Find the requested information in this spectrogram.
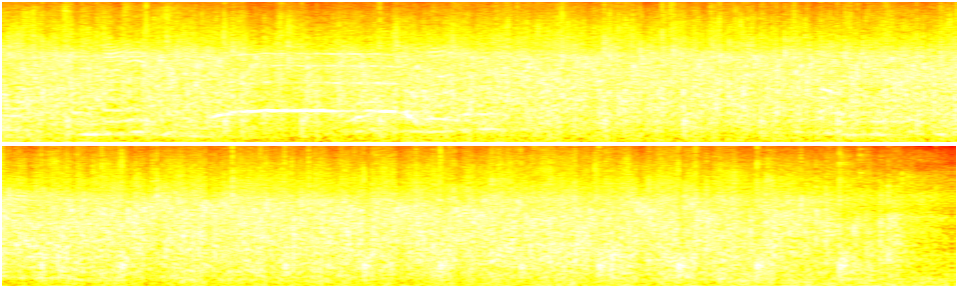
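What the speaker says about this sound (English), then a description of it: "let's give a big round of applause" A crowd at an honors night ceremony gives loud, steady applause that goes on for nearly ten seconds, with cheers and voices mixed in, before it tapers off at the end.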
